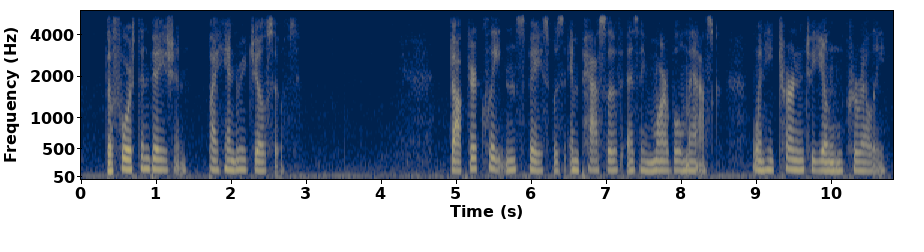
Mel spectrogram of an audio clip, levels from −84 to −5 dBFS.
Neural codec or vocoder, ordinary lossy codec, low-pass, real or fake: codec, 16 kHz in and 24 kHz out, 0.8 kbps, FocalCodec, streaming, 65536 codes; Opus, 32 kbps; 5.4 kHz; fake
